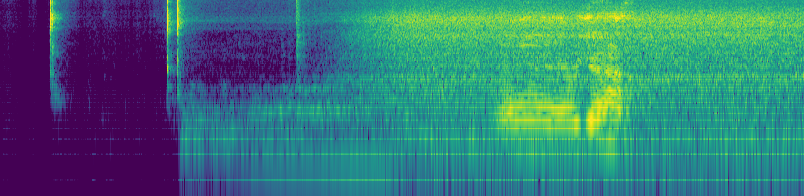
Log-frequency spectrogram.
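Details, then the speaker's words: Goodman furnace just after a new blower motor was fitted, from silence to spin-up. Steady, even hum, quieter than before, and the earlier rubbing noise is gone. Normal blower operation after repair. "but the blur mode is running and it's quieter than it was before too it had a little rubbing noise before or something i don't hear that now"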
